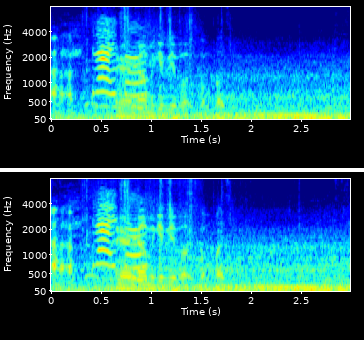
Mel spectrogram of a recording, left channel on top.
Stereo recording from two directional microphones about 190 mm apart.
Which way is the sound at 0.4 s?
50° left (ahead or behind).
